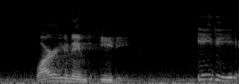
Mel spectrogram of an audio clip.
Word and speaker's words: EDI: are you named edie edie is the phonetic pronunciation of edi that is an acronym for enhanced intelligence your location where are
